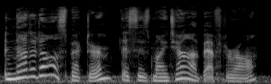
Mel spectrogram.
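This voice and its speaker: A woman's voice: medium pitch, very animated, moderate pace, slight background noise. A woman playing a polite, knowing corporate employee in a video game, composed and discreet in manner. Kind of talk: video game dialogue acting.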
